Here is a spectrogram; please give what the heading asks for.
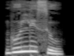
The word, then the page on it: ಭುಲ್ಲಿಸು: bhullisu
